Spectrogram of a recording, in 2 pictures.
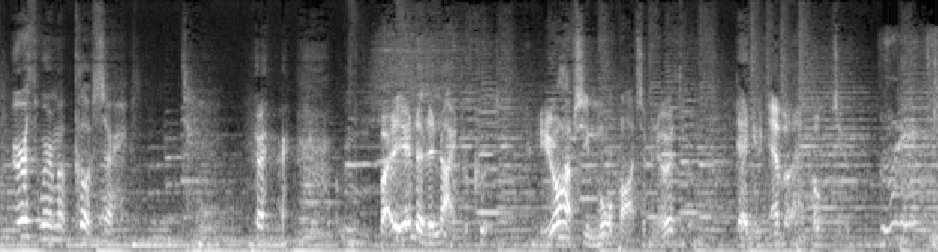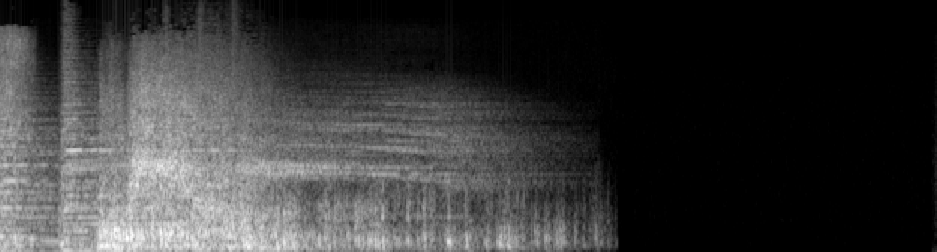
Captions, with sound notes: earthworm up close, sir. Heh heh, by the end of the night, recruit, you'll have seen more parts of an earthworm than you'd ever had hoped to. *vomits* *screams* *thunder*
